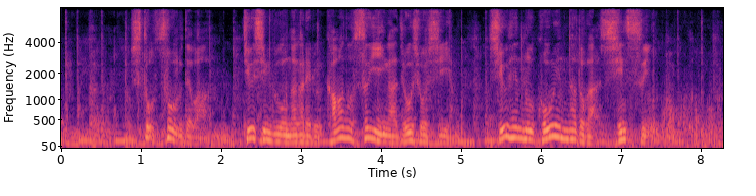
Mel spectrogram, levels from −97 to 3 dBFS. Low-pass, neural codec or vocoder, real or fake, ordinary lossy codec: none; codec, 16 kHz, 4.8 kbps, FACodec; fake; none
